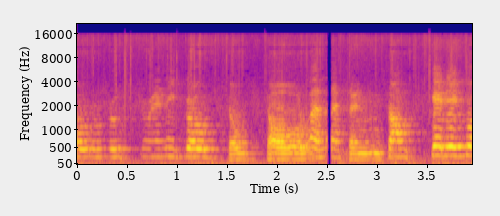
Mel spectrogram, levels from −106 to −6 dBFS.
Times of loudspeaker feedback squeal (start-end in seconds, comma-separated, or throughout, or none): none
